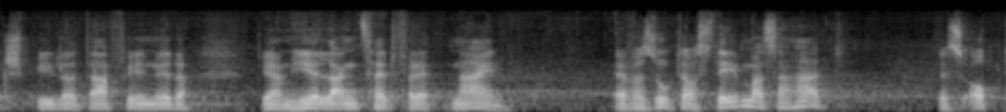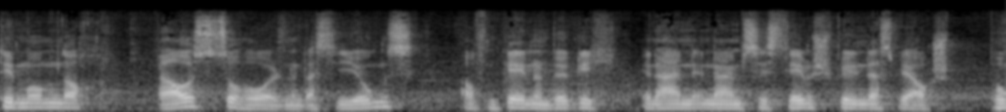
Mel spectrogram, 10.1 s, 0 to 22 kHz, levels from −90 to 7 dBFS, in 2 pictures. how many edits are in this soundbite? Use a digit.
3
